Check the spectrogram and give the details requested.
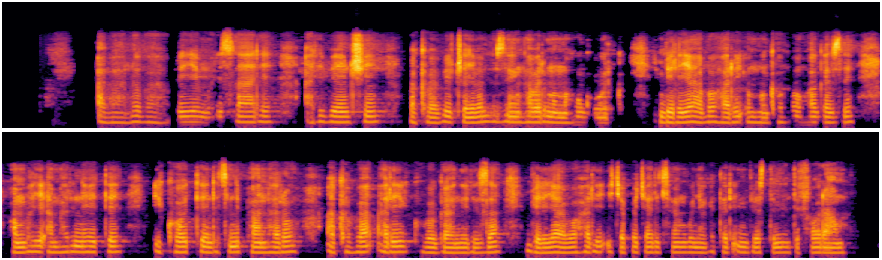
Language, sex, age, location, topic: Kinyarwanda, female, 25-35, Nyagatare, finance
